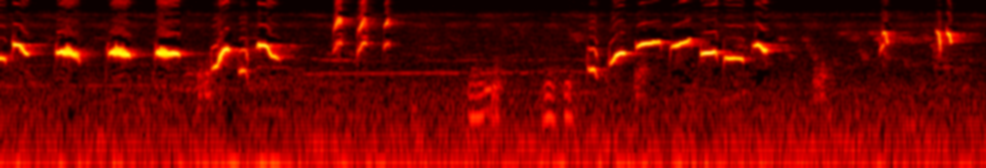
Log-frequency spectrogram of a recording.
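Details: White-rumped shama song to provoke other shamas: a series of rich whistled notes repeated about every half second, harsh chatter, softer low notes, then more warbled whistles.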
